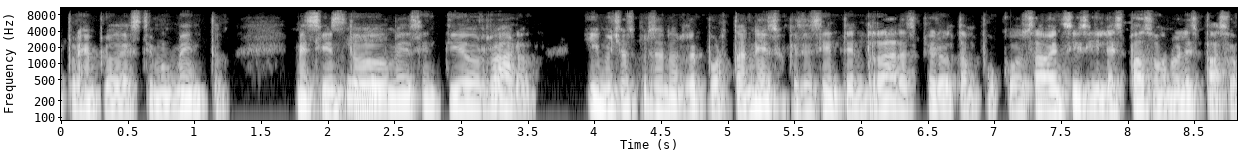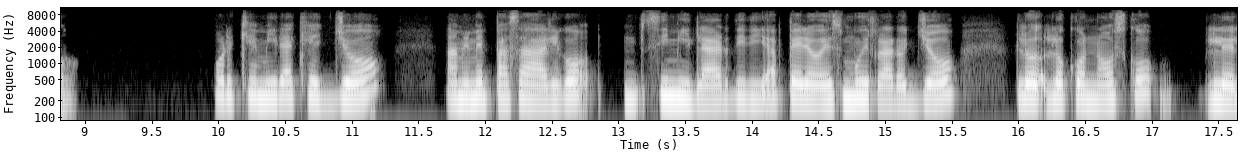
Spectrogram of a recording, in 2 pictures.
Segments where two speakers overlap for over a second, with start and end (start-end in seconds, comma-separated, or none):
none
